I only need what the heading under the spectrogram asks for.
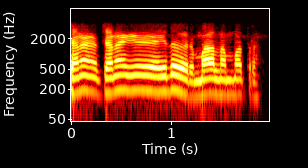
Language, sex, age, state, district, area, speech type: Kannada, male, 30-45, Karnataka, Raichur, rural, conversation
